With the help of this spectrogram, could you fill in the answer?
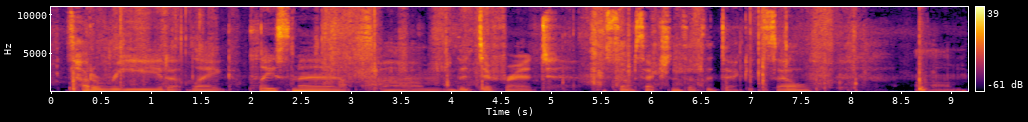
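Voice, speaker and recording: A woman with an American accent speaks at a very slow pace amid noticeable background noise. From US South. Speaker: tarot deck reviewer. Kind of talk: casual show-and-tell video. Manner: hesitant, many fillers.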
